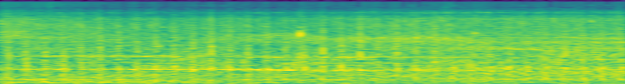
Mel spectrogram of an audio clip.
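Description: A video game helicopter chops steadily in the background, a continuous mid-level rotor thrum with no one speaking.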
